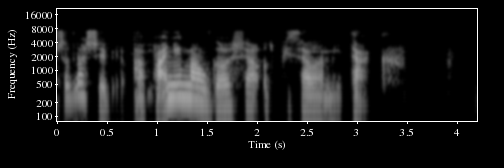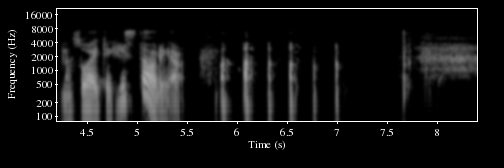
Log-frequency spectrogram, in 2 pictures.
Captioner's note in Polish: śmiech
